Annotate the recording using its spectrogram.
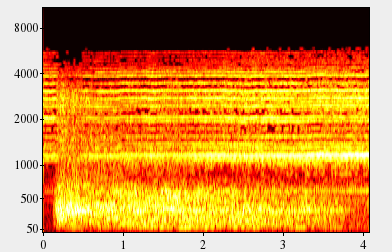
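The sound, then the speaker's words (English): A loud, steady jet engine roar of an experimental jet rocket aircraft rises within a split second and then holds, broad and droning with a whining high tone, filling the whole stretch with no voices. “Tonight, based on a famous story, The Outer Limit, by Graham Dorr, the tale of a pilot of an experimental jet rocket aircraft about to be hurled 40 miles out from the Earth's surface into the limitless boundaries of space”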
